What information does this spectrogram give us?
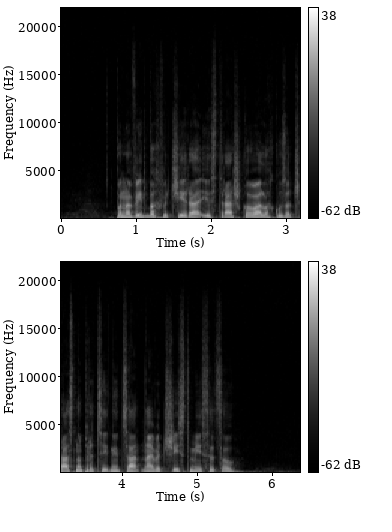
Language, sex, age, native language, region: Slovenian, female, 18-29, Slovenian, Gorenjska region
